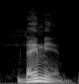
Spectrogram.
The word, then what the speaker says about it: Damian: Damian. – Damian. Said, that's what I said. – You said Damon. – Nah, I played back. Listen to what I just said. I said it correctly this time.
